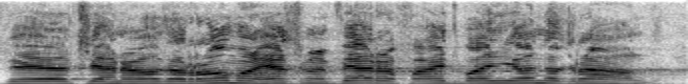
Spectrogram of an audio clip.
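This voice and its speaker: A man's voice: sits high, steady tone, a little fast, bright, forceful tone. A man playing a pompous, fat onion Secretary General in a satirical radio comedy, declaiming with bombastic indignation. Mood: blustering outrage. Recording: hall-like reverberant stage sound.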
